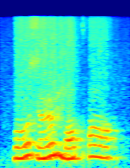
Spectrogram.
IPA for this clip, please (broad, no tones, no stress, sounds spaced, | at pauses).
o z ə˞ m ɔ pʼ ɔ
